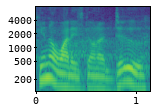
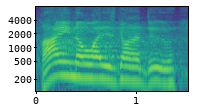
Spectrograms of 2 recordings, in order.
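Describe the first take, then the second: First: Grumbling shoulder. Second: A lightly voiced stomach at normal level. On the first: Acted. His shoulder dreads the morning swim, a weary quick grumble. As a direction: mutter it like a fed-up body part. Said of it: "My shoulder went". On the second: His stomach answers the shoulder, lightly voiced and resigned. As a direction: say it as a resigned gut. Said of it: "My stomach went".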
